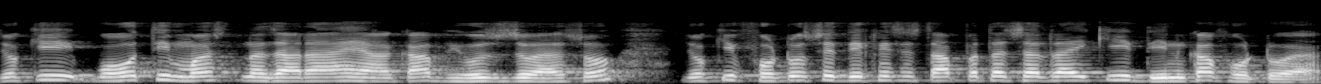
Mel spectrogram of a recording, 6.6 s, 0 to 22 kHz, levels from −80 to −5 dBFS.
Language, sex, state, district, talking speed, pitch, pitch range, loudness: Hindi, male, Delhi, New Delhi, 245 wpm, 180 Hz, 165-195 Hz, -16 LUFS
